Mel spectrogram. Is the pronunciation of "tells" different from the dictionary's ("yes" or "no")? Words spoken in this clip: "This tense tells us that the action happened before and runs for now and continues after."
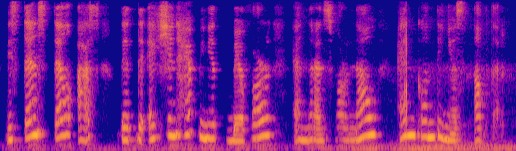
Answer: yes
